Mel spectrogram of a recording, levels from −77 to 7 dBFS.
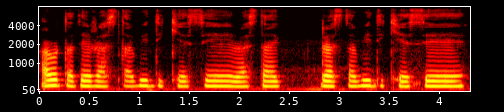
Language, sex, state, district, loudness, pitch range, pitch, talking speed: Nagamese, female, Nagaland, Kohima, -18 LUFS, 180-190 Hz, 185 Hz, 165 wpm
